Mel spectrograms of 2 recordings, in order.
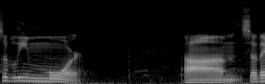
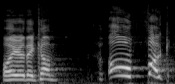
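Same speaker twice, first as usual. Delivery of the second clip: loud, much higher yell; excited shout; 11 semitones higher, 13 dB louder than usual. Real, not acted. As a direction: shout in alarm. Enemies storm in.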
